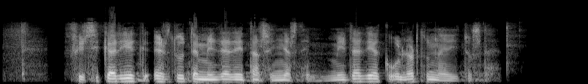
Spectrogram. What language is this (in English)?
Basque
